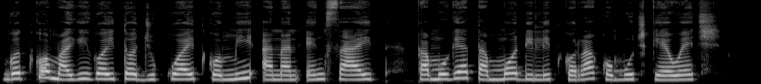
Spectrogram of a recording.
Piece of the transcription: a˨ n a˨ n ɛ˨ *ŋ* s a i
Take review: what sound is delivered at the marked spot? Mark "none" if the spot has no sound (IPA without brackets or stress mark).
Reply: ŋ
